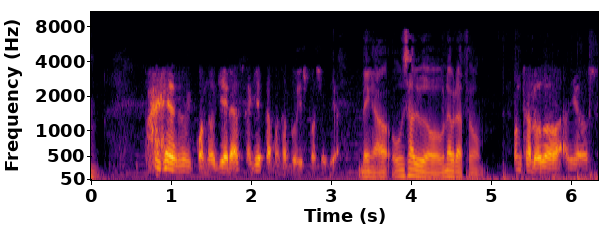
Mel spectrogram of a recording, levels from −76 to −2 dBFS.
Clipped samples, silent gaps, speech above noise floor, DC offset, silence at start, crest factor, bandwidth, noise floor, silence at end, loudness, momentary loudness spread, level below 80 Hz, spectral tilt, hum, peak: under 0.1%; none; 25 dB; under 0.1%; 0 s; 18 dB; 7.8 kHz; -47 dBFS; 0 s; -22 LUFS; 16 LU; -48 dBFS; -6.5 dB/octave; none; -6 dBFS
